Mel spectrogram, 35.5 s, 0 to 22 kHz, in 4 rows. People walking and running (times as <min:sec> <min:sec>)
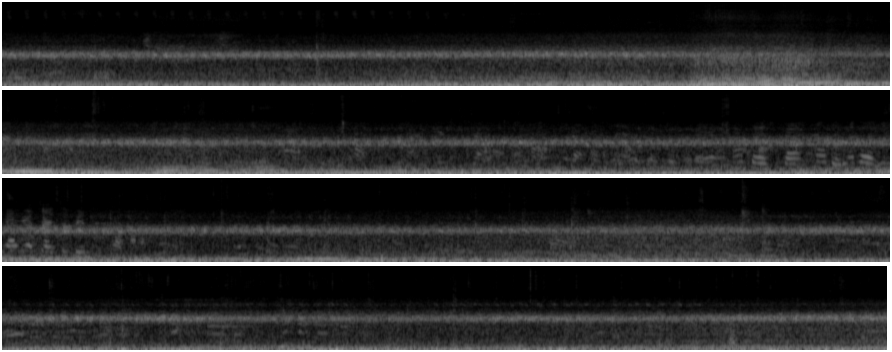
0:08.6 0:35.4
